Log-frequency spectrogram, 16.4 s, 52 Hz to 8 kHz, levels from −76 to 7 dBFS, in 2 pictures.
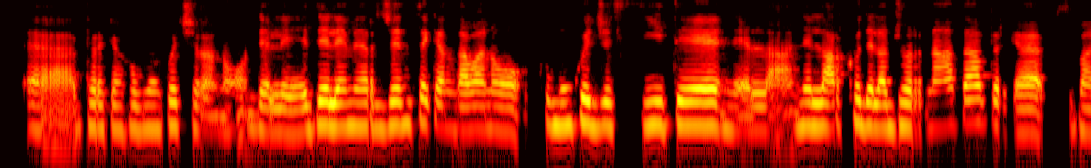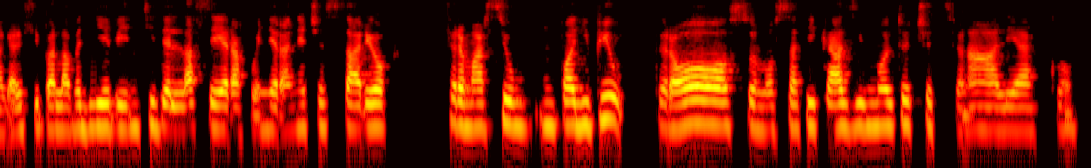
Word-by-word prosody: ehm, - - -3
perché 175 -2 -4
comunque 175 +2 -4
c'erano 180 -2 -6
delle 160 -2 -1
delle 185 +1 +6
emergenze 185 +2 -1
che 190 - -3
andavano 170 -1 0
comunque 195 -1 +1
gestite 190 0 +3
nella 165 0 -3
nell'arco 185 +2 +1
della 180 -2 +4
giornata, 185 +3 0
perché 160 -6 0
sì, - - -26
magari 160 -1 -3
si 170 - -9
parlava 170 -1 0
degli 175 +1 0
eventi 180 +1 -4
della 175 -1 +1
sera, 170 -2 0
quindi 165 0 -7
era 165 - -1
necessario 180 +1 0 0.4
fermarsi 180 -1 0
u 185 -2 -1
un 190 -1 -5
po' 195 +1 +3
di 190 +1 0
più; 225 +3 0 0.2
però 190 +2 +6
sono 185 -3 -6
stati 180 +1 -4
casi 180 0 +1
molto 185 +1 -1
eccezionali, 170 -3 -5
ecco. 165 +1 -6
180 Hz, 145 wpm, -24 LUFS, 170-190 Hz, 0.4 s, delle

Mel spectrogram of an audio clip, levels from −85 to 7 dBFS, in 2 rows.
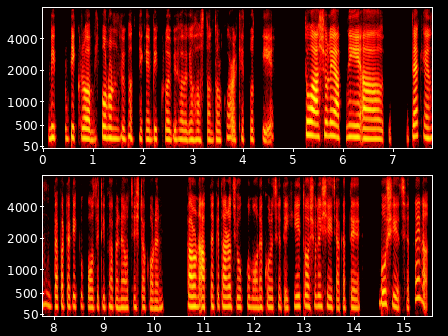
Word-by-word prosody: Beep 235 -1 +2 0.3
বিক্র 220 -1 0 0.2
বিপণন 225 +1 +2 0.2
বিভাগ 215 0 -3
থেকে 200 -1 -4
বিক্রয় 200 -1 -2
বিভাগে 190 -1 -2
হস্তান্তর 185 0 -4
করার 235 - -1
ক্ষেত্র 205 -2 -10 0.2
দিয়ে। - - -2 0.7
তো 290 - +3 0.2
আসলে 275 +1 +3
আপনি 235 +1 -3 0.3
আ - - +8 0.9
দেখেন, 255 -4 +3 0.3
ব্যাপারটাকে 215 0 -3
একটু 225 - -13
পজিটিভভাবে 200 +1 -5
নেওয়ার 190 0 -3
চেষ্টা 200 0 -4
করেন। 175 -1 -4 0.5
কারণ 215 0 +6
আপনাকে 220 +1 -6
তারা 210 0 +4
যোগ্য 200 -1 -6 0.2
মনে 195 +1 -3
করেছে 200 0 -5
দেখেই 215 +4 -3
তো - - -7
আসলে 220 +2 -3
সেই 205 -3 -2
জায়গাতে 185 +1 -5 0.6
বসিয়েছে। 225 -9 0
তাই 390 +1 0
না? - - 0
205 Hz, 140 wpm, -22 LUFS, 195-225 Hz, 0.9 s, আ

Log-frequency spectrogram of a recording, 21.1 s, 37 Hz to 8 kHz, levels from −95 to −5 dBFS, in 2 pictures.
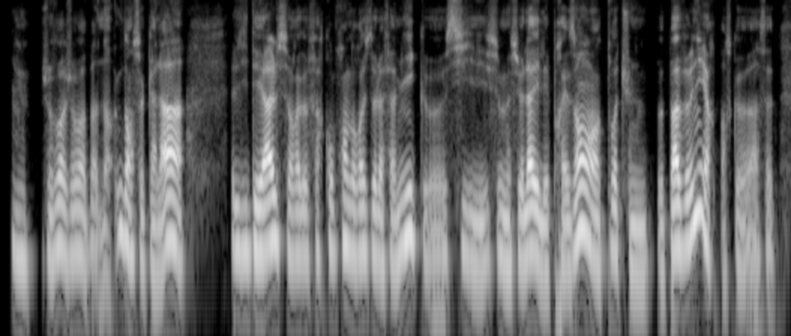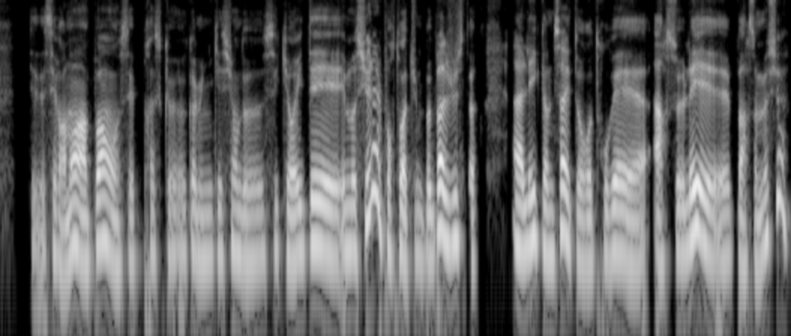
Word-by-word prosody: Mmh 135 -4 -7
mh. - - -7 0.2
Je 140 - -11
vois, 150 +3 -1
je 135 - -7
vois, 140 -2 -2
bah - - -9
dans 105 +5 -10
dans 180 -7 +1
ce 130 - -7
cas-là, 120 +9 +5 0.6
l'idéal 145 +2 +4
serait 140 -5 -4
de 135 - -3
faire 140 +1 -11
comprendre 150 0 -3
au - - -3
reste 140 -1 -2
de 140 - 0
la 125 -3 -1
famille 150 +9 -1
que 65 - -9
si 120 - -6
ce 130 +2 -9
monsieur-là, 125 +3 +3
il 125 -5 +1
est 110 - -4
présent, 135 - +3
toi, 130 +5 -4
tu 130 -3 -11
ne 105 0 -4
peux 110 - -8
pas 145 +8 +7
venir 170 - +2
parce 105 +1 -15
qu'à 110 -3 -8
cette, - - -13 0.6
heu, - - -9
c'est - - -7
vraiment 130 +8 +3
un 120 - +2
pan 150 -2 +2
c'est 120 +1 -10
presque 135 -2 -12 0.2
comme 140 -2 -4
une 130 +1 -7
question 140 +1 -6
de 130 0 -5
sécurité 140 +1 0
émotionnelle 150 - +1
pour 145 -3 -5
toi! - - +3
Tu 125 +4 -12
ne 130 - -8
peux 130 +1 -2
pas 200 -2 +7
juste 170 +1 -3 0.6
aller 160 +3 +3
comme 140 -5 -2
ça 200 +6 +4
et - - -2
te 135 - -8
retrouver 125 0 -1
harcelée 145 - +2
par 125 -3 -3
ce 120 - -8
monsieur! 175 - -2
135 Hz, 190 wpm, -23 LUFS, 125-150 Hz, 0.6 s, pas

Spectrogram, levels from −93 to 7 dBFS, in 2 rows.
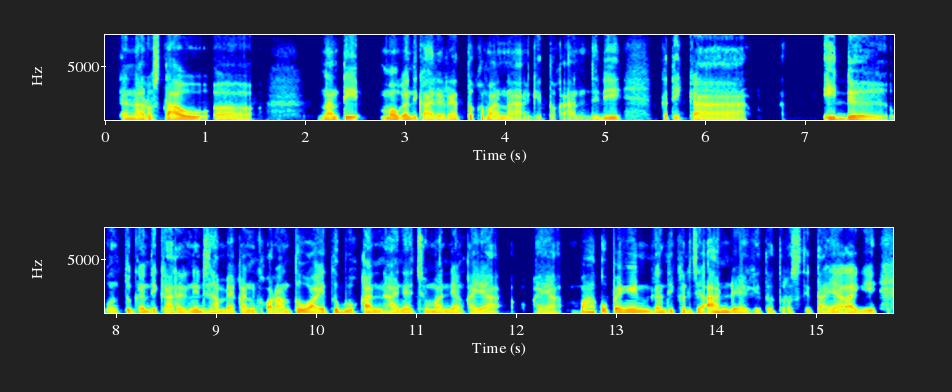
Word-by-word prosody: Dan 90 -2 0
harus 85 - +1
tahu, 90 +1 +5
eee, 85 -3 -1 0.7
nanti 90 +6 +3 0.3
mau 100 +1 +5
ganti 90 -1 +4
karirnya 85 0 0
itu - - -2
ke - - -4
mana, 80 -1 0
gitu - - -14
kan. - - -6
Jadi, 95 +6 0 0.4
ketika 90 -2 -2 1.2
ide 100 - +4
untuk 90 0 -5
ganti 85 -1 0
karir 90 0 -1
ini 95 +3 +1
disampaikan 85 -1 -2
ke - - -16
orang 85 +2 0
tua, 100 -4 +3
itu 135 - 0
bukan 85 -6 +1
hanya 85 +1 0
cuman 85 -1 -2
yang - - -15
kayak 85 0 -1 0.4
kayak, 85 -1 -4 0.2
"Ma - - +2
aku - - +3
pengen 135 0 +3
ganti 95 -4 -2
kerjaan 125 +6 +3
deh" 90 -9 0
gitu, - - -9
terus - - -7
ditanya 80 +2 -2
lagi, 85 +1 0
85 Hz, 155 wpm, -25 LUFS, 85-95 Hz, 1.2 s, tahu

